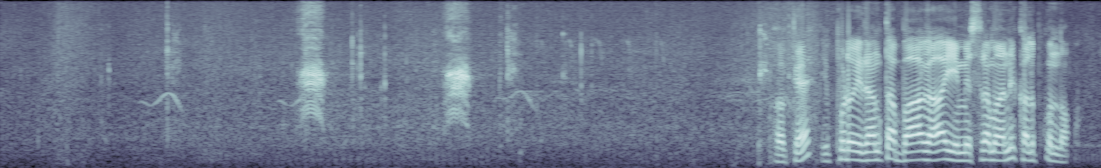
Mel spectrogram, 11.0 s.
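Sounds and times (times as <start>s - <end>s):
bird harsh calls: 1.4s - 1.9s, 2.7s - 3.5s, 4.3s - 7.8s
faint bird chirps: 1.4s - 1.9s.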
